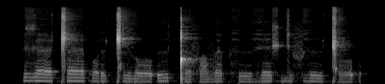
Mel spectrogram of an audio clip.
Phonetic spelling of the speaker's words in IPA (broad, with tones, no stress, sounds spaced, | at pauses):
ɣ ɛː˦˨ ǁ ɛː˦ p o˨ ɾ ɨ˨ ǁ i˨ ð oː˨ ʔ ɨː˦ ǃ ɛ˨ f ɒ˨ β ɛ˨ p h ɨː˨ ɦ eː˦ ʃ ɡ i˦ f ɦ ɨː˦˨ ǁ oː˨ ʔ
